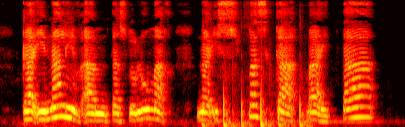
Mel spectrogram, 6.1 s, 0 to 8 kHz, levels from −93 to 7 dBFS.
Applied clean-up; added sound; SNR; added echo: none; Writing; 10 dB; reverberation time 0.2 s.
